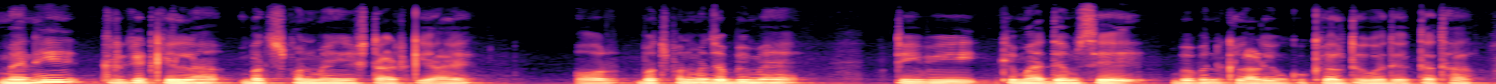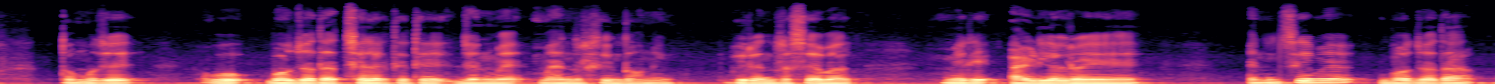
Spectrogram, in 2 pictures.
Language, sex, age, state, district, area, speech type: Hindi, male, 18-30, Rajasthan, Jaipur, urban, spontaneous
